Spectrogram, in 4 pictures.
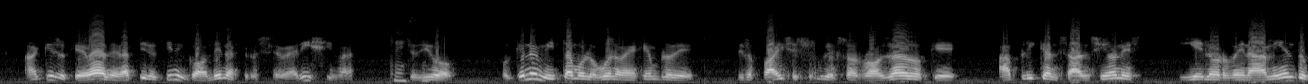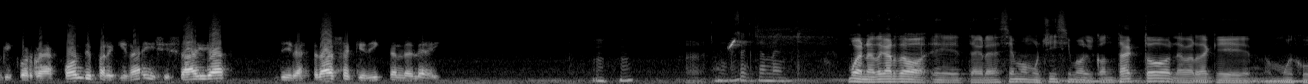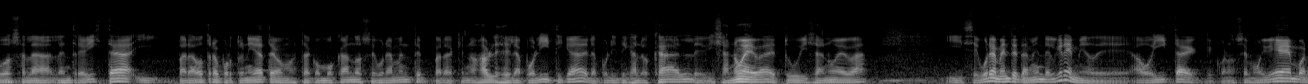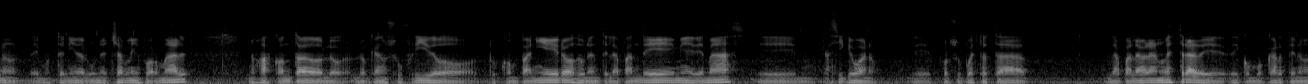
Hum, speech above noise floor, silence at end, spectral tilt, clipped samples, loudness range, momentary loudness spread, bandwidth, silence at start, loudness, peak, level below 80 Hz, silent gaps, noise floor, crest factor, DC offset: none; 27 dB; 0 s; -7.5 dB/octave; under 0.1%; 15 LU; 20 LU; over 20 kHz; 0.25 s; -25 LUFS; -10 dBFS; -52 dBFS; none; -52 dBFS; 16 dB; under 0.1%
